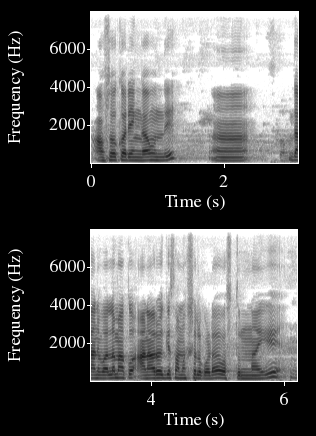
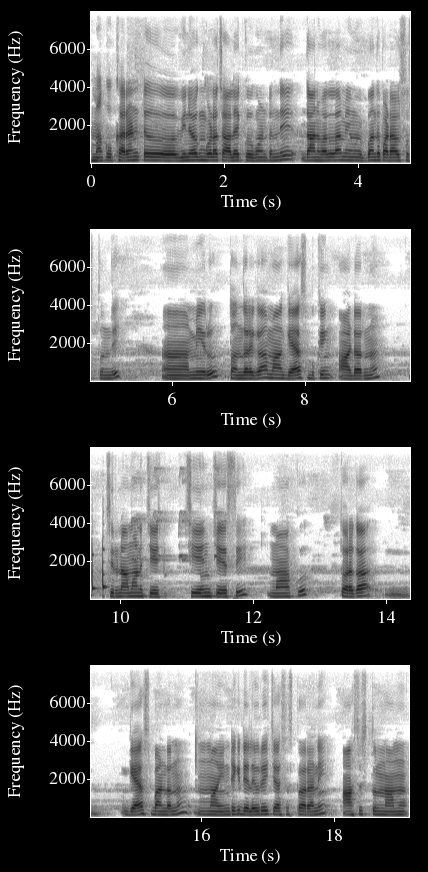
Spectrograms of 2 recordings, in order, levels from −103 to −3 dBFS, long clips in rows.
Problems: none marked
